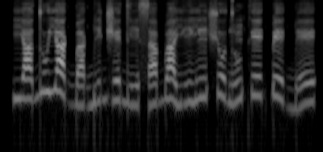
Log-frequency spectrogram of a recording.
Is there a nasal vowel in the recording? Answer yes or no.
yes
